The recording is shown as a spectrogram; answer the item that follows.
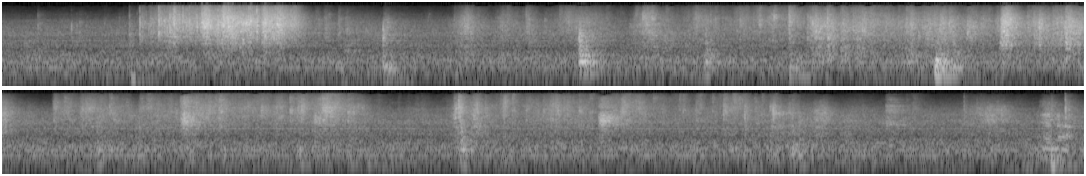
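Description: Kitchen handling noise: plastic food packaging crinkling and produce and small items knocking on the counter. The loudest is a burst of crinkling about a second in, then scattered rustles and taps over a steady low hum.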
